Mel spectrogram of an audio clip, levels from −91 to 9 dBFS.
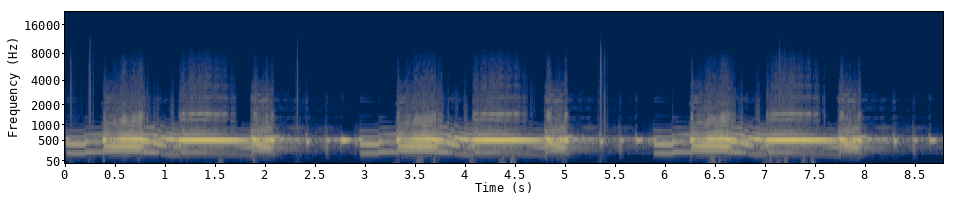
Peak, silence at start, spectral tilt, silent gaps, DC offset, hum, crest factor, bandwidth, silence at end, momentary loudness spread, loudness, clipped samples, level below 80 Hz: -12 dBFS; 0 s; -7 dB/octave; none; under 0.1%; none; 12 dB; 4.4 kHz; 0.05 s; 21 LU; -22 LUFS; under 0.1%; -74 dBFS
